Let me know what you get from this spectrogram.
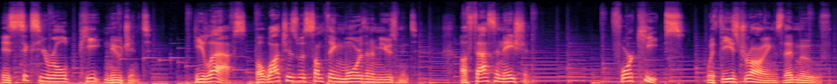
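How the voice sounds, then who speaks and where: A man's voice: mid-range voice, a little mellow. American man, podcast host over music. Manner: casual, swears freely. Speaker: podcast co-host reading a film script. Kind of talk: casual podcast chat and script read-aloud.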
